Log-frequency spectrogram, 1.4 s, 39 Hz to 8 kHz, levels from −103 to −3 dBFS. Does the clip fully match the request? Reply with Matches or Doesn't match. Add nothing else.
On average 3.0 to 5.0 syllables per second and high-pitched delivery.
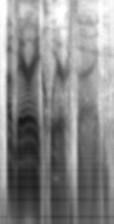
Doesn't match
